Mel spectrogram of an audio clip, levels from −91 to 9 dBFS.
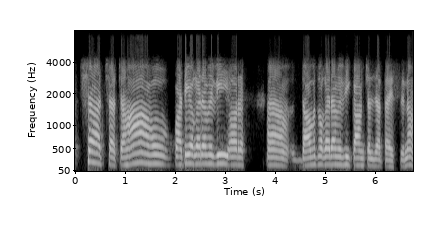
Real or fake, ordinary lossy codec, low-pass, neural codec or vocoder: real; Opus, 24 kbps; 7.2 kHz; none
